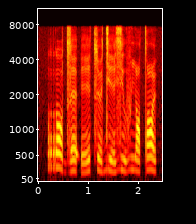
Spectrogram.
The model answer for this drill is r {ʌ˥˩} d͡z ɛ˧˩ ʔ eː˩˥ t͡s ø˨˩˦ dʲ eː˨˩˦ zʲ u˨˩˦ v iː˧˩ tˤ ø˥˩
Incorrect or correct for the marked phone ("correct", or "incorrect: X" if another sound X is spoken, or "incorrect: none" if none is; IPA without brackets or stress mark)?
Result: incorrect: ɔ˥˩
